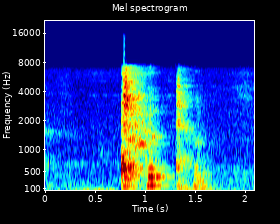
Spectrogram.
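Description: A man coughing: one sharp cough a little before halfway through, followed by a second, shorter one.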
